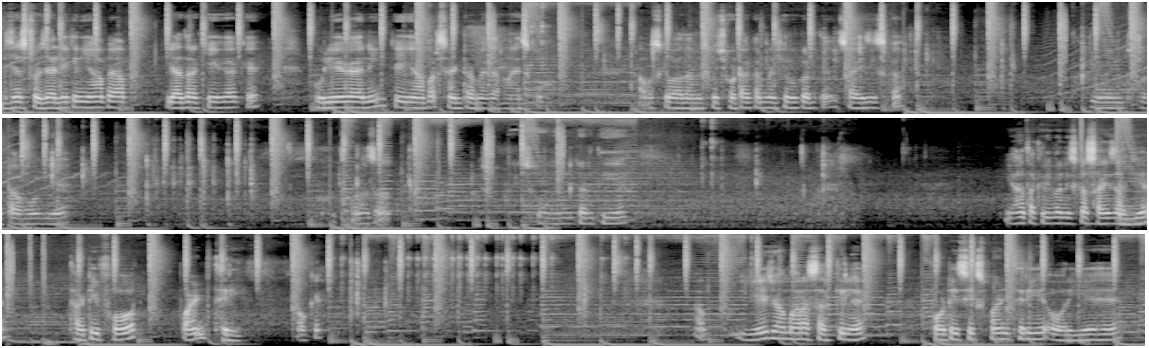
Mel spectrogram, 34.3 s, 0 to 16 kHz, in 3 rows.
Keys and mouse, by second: 4.2 click, 6.4 shift+Down, 9.9 shift+Up, 11.2 shift+Down, 12.8 Up, 14.9 ctrl+KP_Subtract, 18.4 click, 19.6 Down, 26.1 click, 26.3 space, 26.8 ctrl+alt+click, 28.6 click.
